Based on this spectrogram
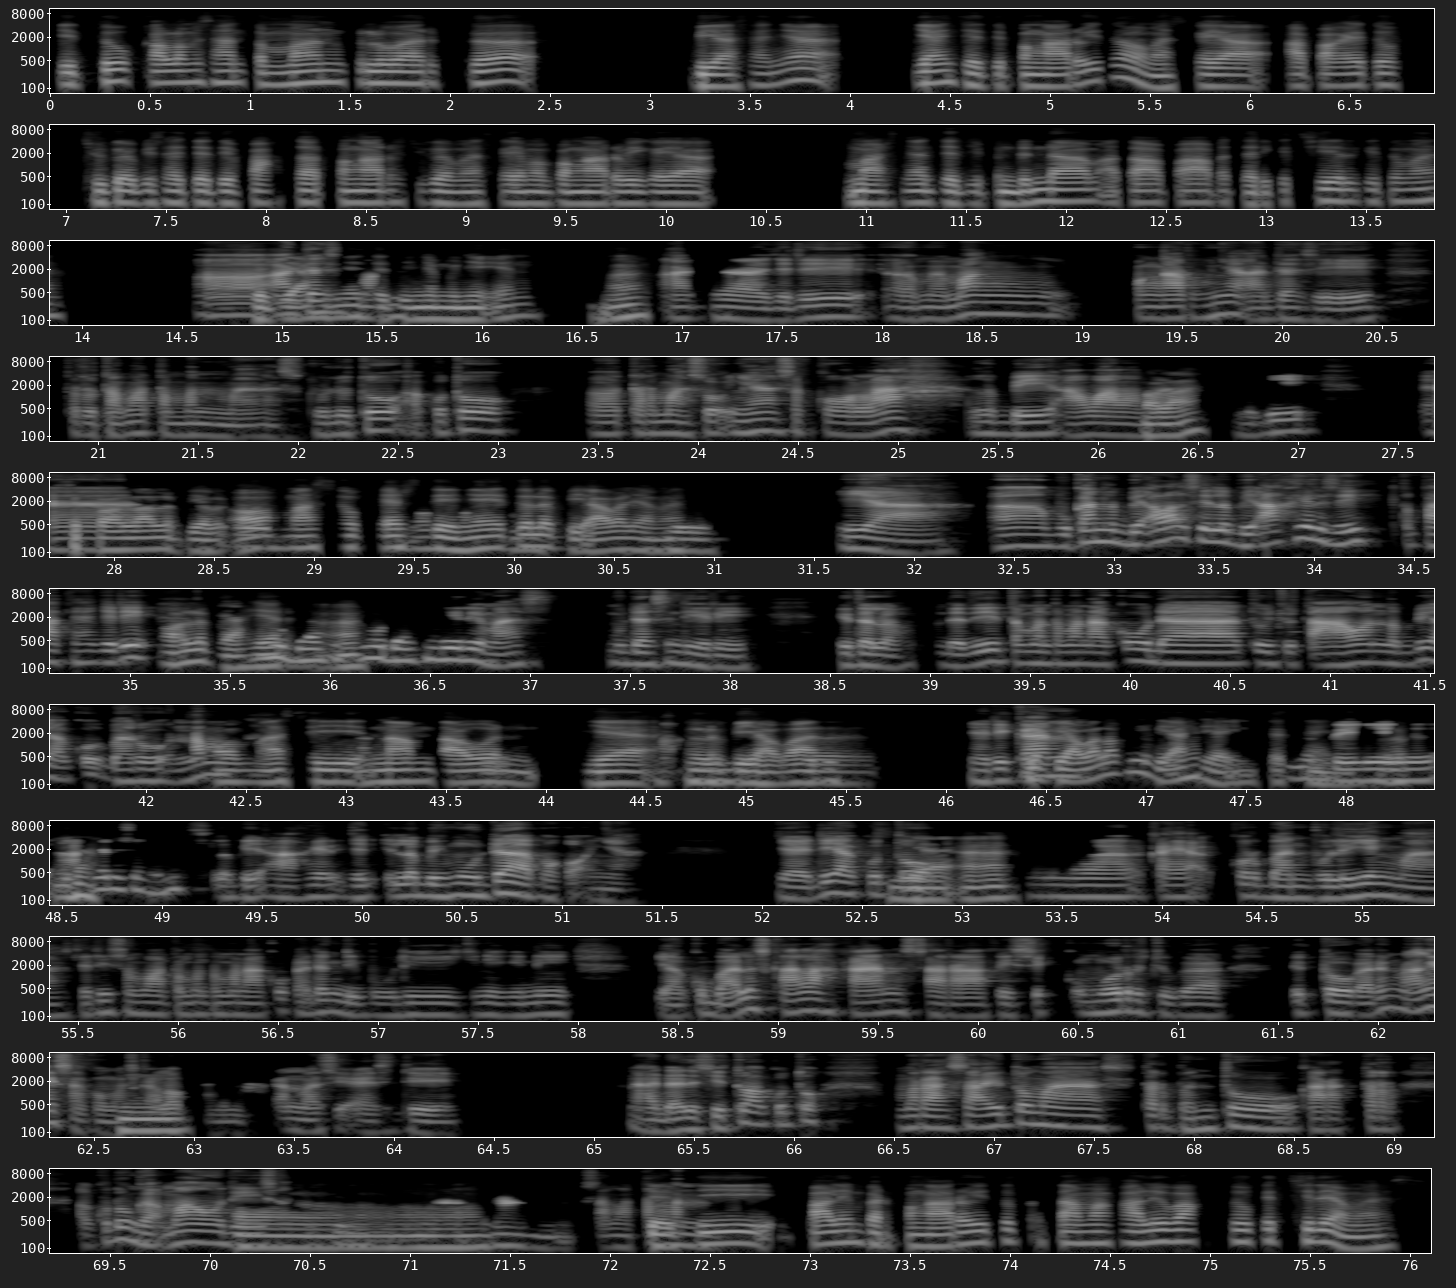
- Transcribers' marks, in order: other background noise; in English: "bullying"
- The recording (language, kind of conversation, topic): Indonesian, unstructured, Pernahkah kamu merasa perlu menyembunyikan sisi tertentu dari dirimu, dan mengapa?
